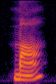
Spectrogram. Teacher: The second tone has a rising contour, from mid to high, and is marked with an acute accent, as in ma.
